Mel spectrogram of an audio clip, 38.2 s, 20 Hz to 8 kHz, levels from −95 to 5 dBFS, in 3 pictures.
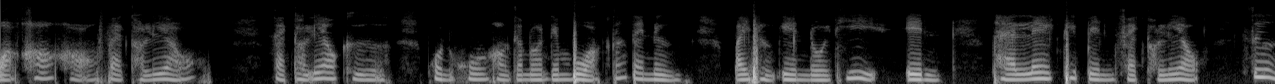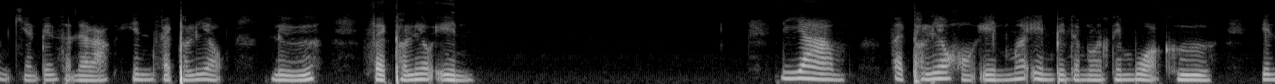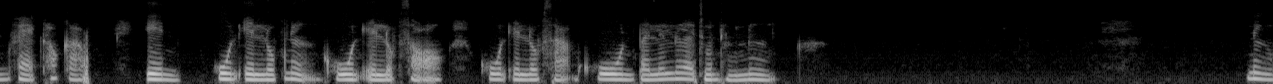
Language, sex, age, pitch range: Thai, female, 20-39, 175-200 Hz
